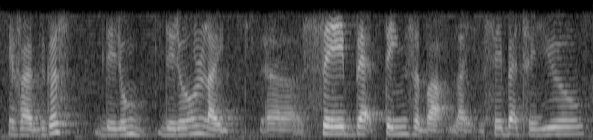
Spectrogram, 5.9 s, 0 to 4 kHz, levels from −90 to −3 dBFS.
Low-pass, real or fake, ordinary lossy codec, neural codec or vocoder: 3.6 kHz; real; AAC, 32 kbps; none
